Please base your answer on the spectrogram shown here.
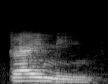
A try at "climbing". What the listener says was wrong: Yeah, the B is silent there.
